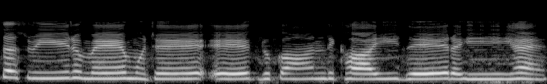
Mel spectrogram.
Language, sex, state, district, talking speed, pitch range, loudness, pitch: Hindi, female, Madhya Pradesh, Katni, 100 wpm, 250-265 Hz, -14 LUFS, 255 Hz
